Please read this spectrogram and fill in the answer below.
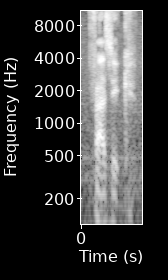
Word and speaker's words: Fazik: It's like Phase, but Phase K. Fazik.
